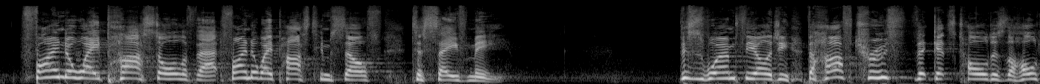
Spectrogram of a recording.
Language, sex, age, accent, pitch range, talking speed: English, male, 40-59, Australian, 190-250 Hz, 155 wpm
